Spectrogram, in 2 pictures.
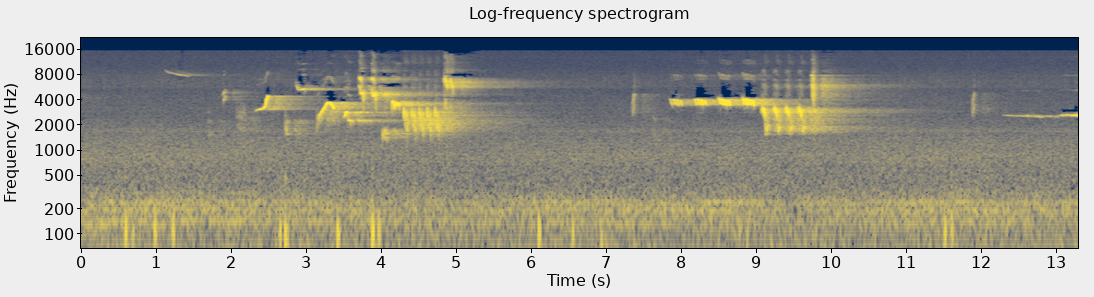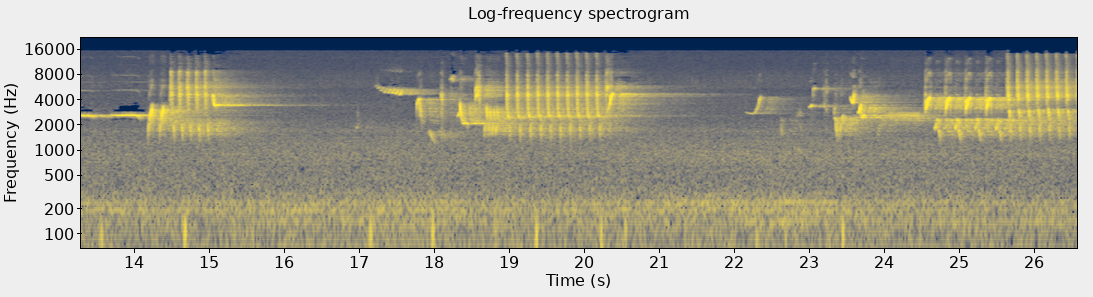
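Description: A songbird singing: five phrases of high, quick whistled notes, each ending in a fast trill, repeated about every five seconds with short pauses between.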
